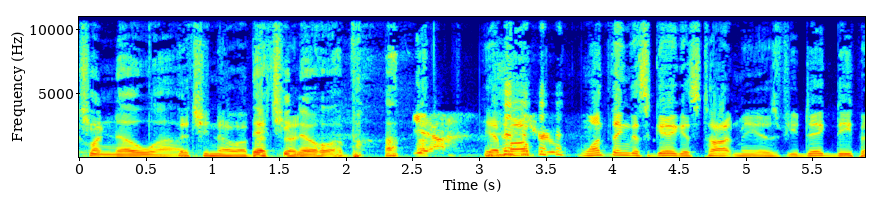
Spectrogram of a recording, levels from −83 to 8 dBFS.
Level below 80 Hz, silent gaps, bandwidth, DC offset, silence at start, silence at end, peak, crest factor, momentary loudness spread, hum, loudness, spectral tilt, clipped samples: -34 dBFS; none; 11 kHz; 0.2%; 0 s; 0 s; 0 dBFS; 12 dB; 7 LU; none; -13 LUFS; -5 dB/octave; under 0.1%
